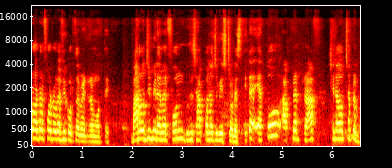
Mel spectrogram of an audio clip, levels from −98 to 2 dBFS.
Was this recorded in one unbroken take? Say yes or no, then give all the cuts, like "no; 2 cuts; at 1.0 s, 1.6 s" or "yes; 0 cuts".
yes; 0 cuts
